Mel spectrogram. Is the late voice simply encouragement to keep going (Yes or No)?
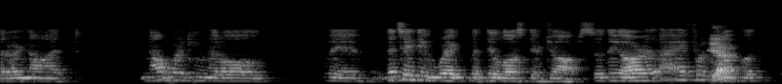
Yes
